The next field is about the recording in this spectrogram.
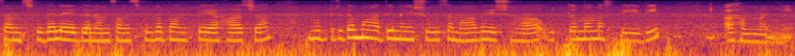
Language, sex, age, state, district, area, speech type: Sanskrit, female, 18-30, Kerala, Thrissur, rural, spontaneous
